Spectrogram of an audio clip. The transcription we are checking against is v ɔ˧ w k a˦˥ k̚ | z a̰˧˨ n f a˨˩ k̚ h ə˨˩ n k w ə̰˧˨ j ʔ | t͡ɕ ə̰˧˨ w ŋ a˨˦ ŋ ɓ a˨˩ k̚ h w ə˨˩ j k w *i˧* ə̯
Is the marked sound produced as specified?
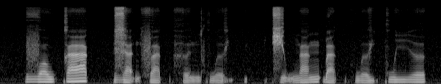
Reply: yes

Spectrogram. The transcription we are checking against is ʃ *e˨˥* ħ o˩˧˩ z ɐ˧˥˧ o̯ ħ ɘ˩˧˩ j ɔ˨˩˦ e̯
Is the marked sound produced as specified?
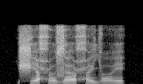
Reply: no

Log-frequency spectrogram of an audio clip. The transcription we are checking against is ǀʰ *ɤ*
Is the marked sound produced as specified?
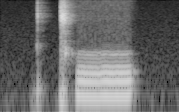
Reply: yes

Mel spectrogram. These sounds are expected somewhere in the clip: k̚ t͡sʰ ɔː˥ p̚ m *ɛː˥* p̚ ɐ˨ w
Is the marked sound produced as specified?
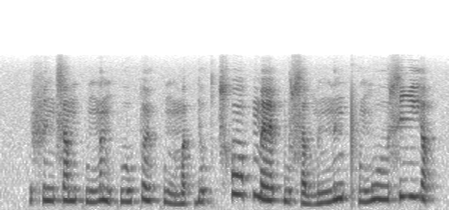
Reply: no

